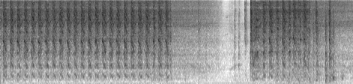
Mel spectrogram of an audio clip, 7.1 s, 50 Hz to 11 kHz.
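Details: Big-turbo Ford Courier diesel ute, first start with system primed: even cranking pulses about 3.5 per second, then stumbles, dies and catches unevenly, won't settle to idle; fuel governor suspected, not confirmed.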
